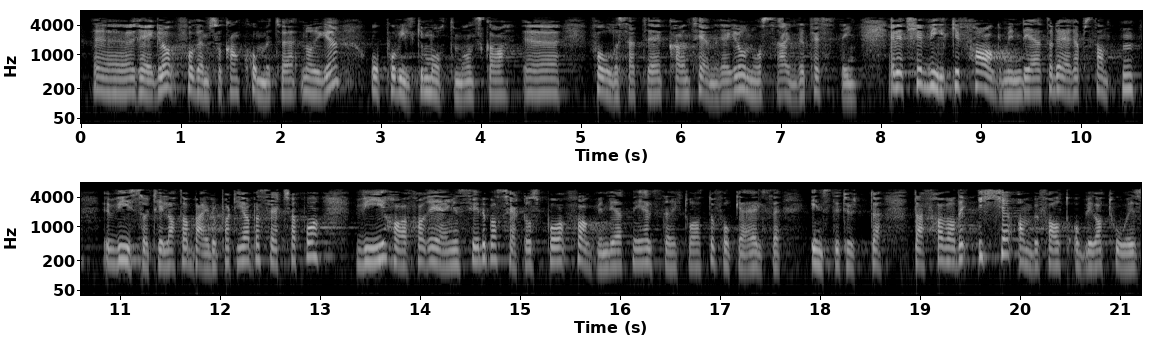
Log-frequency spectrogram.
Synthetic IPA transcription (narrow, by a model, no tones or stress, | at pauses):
ɾeːɡləɾfɔɾʋɛmsɔmkʰɑnkʰɔmːət̪ʰɪlnɔɾɡəɔpʰɔʋɪlkənmoːt̪ʰəmɑnskɑ | fɔɾhɔlːəsæɪt̪ʰɪlkʰɑɾɑnt̪ʰeːnəɾeːɡləɾnoːsæɪnəɾət̪ʰɛst̪ɪŋjæɪʋeːt̪ɪ̥çːəʋɪlkəfɑːɡmʏnd̪ɪheːt̪əɖ̪ɛɾɛpɾə̥sn̩t̪ɑnt̪n̩ | ʋiːsəʈʰɪlɑt̪ɑɾbæɪd̪əɾpʰɑʈʰiːəhɑɾbɑseːʈsæɪpʰɔʋɪɦɑɾfɾɑɾɛjeːɾɪŋənsiːd̪əbɑseːʈɔspʰɔfɑːɡmʏnd̪ɪheːt̪nɪhɛlsəd̪ɪɾɛk̚t̪ʊɾɑːt̪əɔfɔlkəhɛlsə | ɪnst̪ɪt̪ʰʉt̪ːəd̪̥æɾfɾɑʋɑɖɛɪçːəʔɑnbəfɑːlt̪ʰɔblɪɡɑt̪ʰuːɾɪs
